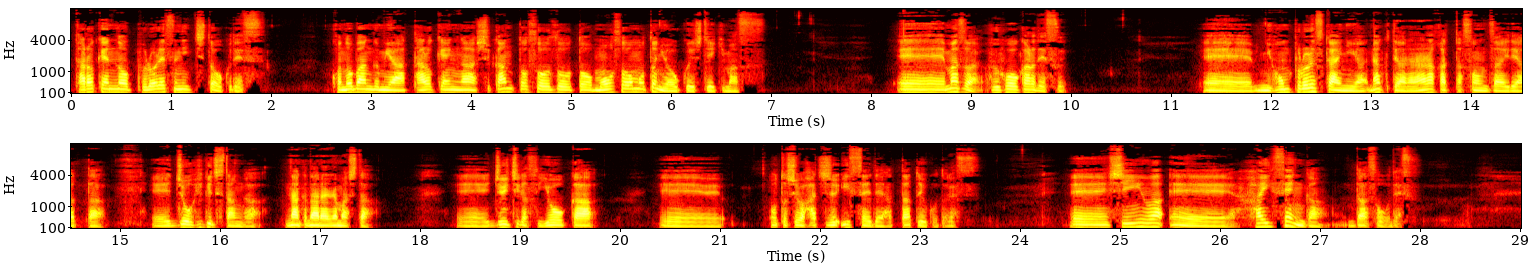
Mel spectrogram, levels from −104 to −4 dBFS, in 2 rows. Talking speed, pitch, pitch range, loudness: 295 characters per minute, 115 Hz, 100-130 Hz, -22 LUFS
